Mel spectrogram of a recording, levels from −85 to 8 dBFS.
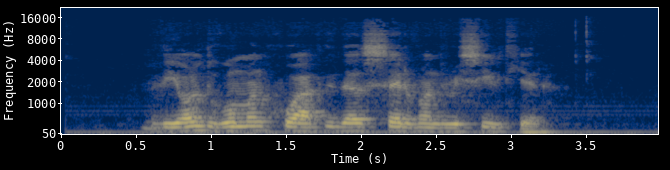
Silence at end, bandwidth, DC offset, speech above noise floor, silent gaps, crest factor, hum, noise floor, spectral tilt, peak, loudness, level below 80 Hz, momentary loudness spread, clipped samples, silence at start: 0.65 s; 15.5 kHz; under 0.1%; 29 dB; none; 18 dB; none; -51 dBFS; -5 dB/octave; -6 dBFS; -23 LUFS; -52 dBFS; 10 LU; under 0.1%; 0.55 s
